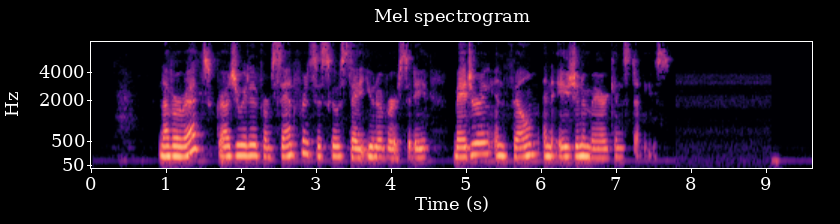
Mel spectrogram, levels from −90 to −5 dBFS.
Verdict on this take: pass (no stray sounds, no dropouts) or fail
pass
